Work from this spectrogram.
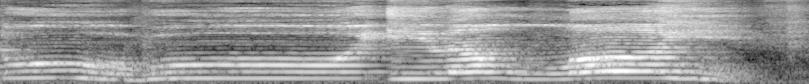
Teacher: huruf ta-nya dibaca tipis, tarqiq, dhammah 2 harokat karena setelahnya ada huruf waw sukun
